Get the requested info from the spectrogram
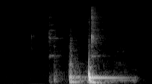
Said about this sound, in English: I don't really have a light beer. Okay. Hey, you're going with it. Are you? You're pouring it in a glass, right? Yeah, so pour it in the glass.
